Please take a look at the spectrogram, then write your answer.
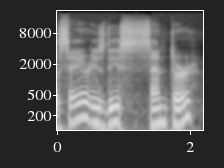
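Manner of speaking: usual speaking voice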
